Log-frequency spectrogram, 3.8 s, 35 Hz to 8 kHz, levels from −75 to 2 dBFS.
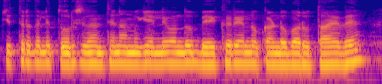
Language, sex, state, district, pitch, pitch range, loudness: Kannada, male, Karnataka, Bidar, 135 Hz, 130-140 Hz, -13 LUFS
